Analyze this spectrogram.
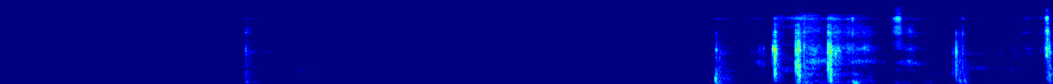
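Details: A single sharp snap, then after a pause a quick run of clicks, taps and rustling bursts in a quiet small room, with no animal voice.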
